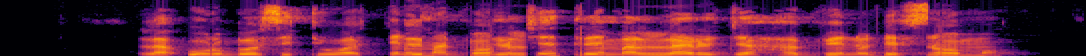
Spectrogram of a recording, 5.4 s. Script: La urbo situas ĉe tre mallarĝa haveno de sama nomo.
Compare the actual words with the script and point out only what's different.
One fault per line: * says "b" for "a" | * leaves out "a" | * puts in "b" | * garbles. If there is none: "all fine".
* garbles
* leaves out "sama"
